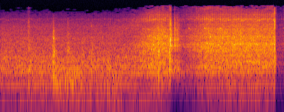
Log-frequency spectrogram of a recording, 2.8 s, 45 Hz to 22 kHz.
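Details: 2018 BMW X6M after repair of a misfiring engine (cylinders 5–8, low compression), with valve lapping done: engine settles into a steady, calm idle with no misfire or knock amid shop noise; may run slightly rough until valves bed in.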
